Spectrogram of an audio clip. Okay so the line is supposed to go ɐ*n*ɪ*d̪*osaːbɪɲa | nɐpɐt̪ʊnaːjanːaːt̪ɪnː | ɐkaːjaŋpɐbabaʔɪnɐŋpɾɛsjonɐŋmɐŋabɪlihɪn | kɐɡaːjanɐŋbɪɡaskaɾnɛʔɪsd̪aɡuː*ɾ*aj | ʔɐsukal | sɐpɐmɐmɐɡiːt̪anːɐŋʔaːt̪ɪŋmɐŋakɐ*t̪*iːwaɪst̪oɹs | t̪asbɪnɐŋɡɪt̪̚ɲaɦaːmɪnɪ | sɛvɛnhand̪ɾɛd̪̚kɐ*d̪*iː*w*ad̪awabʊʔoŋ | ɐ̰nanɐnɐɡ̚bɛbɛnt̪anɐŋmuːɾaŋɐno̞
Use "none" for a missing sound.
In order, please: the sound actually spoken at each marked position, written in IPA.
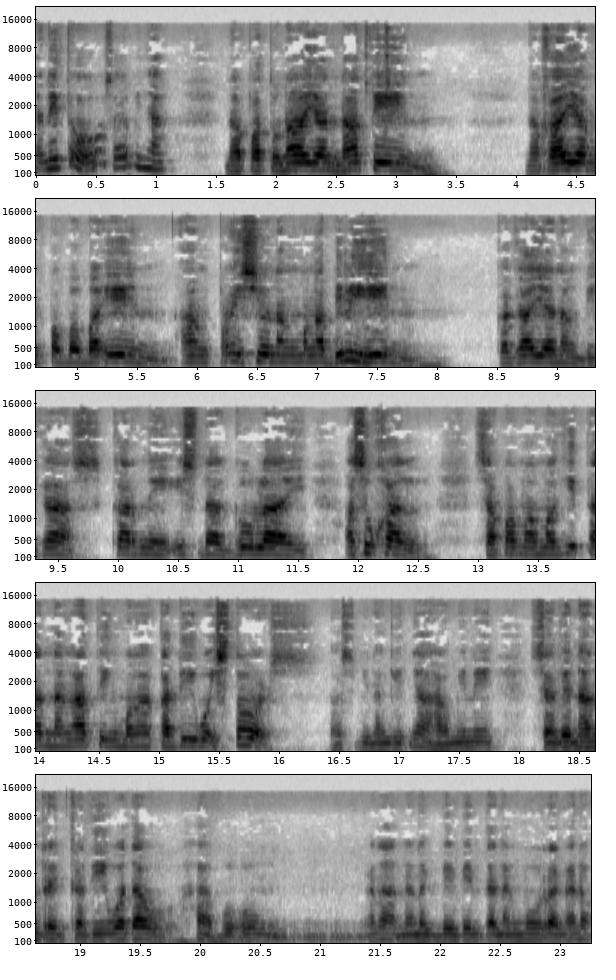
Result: n, t̪, l, d̪, d̪, w

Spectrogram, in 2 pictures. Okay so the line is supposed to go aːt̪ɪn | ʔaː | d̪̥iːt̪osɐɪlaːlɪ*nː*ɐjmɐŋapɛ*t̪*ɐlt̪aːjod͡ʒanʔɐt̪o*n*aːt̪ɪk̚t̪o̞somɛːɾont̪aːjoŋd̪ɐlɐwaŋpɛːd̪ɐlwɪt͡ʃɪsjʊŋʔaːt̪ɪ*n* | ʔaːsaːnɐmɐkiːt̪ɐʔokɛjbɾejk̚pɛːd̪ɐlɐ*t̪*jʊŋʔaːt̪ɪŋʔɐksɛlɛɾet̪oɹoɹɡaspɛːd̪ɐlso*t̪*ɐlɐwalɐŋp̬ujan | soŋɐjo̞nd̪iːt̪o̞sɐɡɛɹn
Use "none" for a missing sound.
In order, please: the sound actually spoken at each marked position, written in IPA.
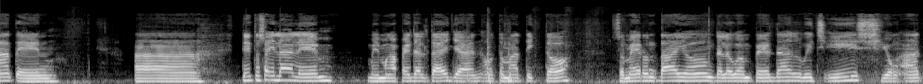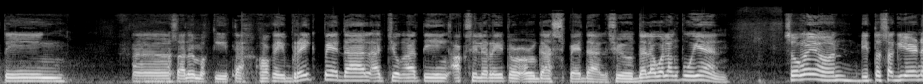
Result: mː, d̪, m, ŋ, t̪, d̪

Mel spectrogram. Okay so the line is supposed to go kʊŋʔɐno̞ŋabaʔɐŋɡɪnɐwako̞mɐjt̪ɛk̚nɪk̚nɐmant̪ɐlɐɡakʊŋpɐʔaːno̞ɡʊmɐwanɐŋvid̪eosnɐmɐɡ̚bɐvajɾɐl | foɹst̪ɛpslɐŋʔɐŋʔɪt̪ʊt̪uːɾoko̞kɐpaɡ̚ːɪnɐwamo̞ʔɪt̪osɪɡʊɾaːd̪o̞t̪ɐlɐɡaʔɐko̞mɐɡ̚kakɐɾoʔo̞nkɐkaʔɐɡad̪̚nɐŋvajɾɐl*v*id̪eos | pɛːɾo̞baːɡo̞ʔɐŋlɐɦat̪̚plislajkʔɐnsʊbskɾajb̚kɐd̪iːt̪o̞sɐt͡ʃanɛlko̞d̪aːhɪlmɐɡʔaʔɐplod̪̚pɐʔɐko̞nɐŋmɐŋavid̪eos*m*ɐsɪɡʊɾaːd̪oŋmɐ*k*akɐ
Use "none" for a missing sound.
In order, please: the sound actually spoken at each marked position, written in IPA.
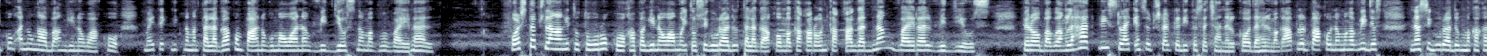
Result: v, n, k

